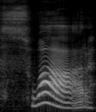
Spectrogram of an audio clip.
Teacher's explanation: the oi combination is voiced as a w followed by an a sound just like um and of course we always flip the r at the end.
